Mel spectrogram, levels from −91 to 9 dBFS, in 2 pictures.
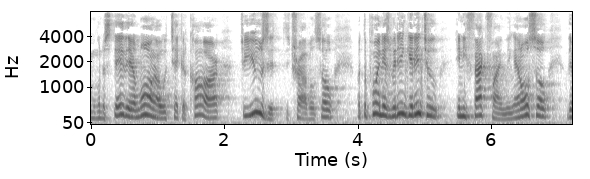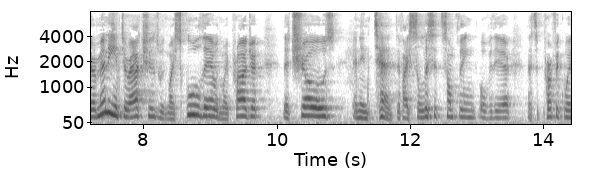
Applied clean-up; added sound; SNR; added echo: none; none; none; none.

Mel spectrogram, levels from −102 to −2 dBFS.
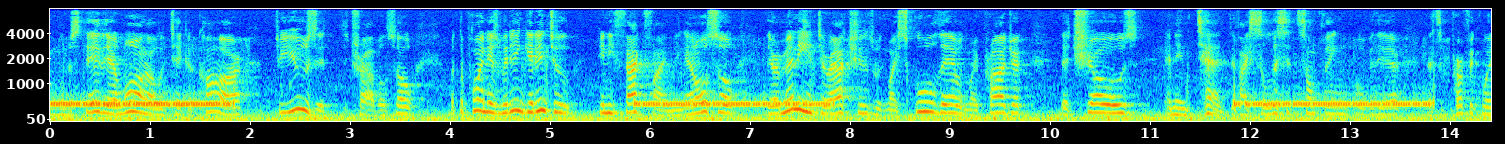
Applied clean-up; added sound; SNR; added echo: none; Telephone; 1 dB; none.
